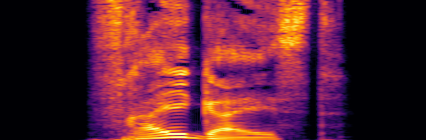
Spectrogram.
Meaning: free spirit
- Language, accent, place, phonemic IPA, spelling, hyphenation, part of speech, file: German, Germany, Berlin, /ˈfʁaɪ̯ˌɡaɪ̯st/, Freigeist, Frei‧geist, noun, De-Freigeist.ogg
